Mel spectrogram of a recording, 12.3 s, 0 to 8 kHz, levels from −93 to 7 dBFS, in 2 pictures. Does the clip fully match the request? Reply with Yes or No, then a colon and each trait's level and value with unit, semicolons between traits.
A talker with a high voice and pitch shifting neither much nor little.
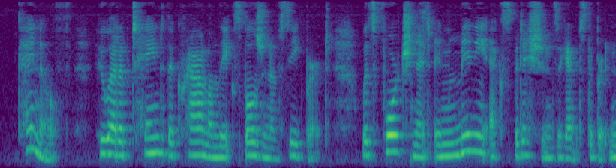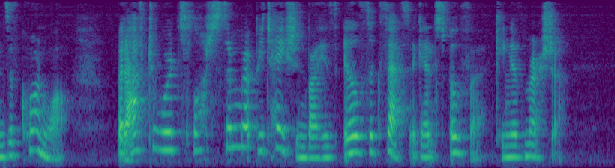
No: high, 235 Hz; wide, 6.7 semitones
